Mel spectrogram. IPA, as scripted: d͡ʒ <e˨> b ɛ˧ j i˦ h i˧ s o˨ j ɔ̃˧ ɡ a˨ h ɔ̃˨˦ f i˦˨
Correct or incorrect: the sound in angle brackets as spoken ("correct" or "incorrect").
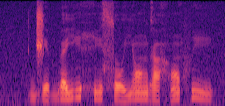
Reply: correct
